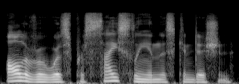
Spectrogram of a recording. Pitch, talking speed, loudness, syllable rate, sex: 125 Hz, 150 wpm, -16 LUFS, 5.8 syllables/s, male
